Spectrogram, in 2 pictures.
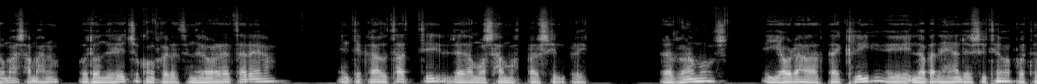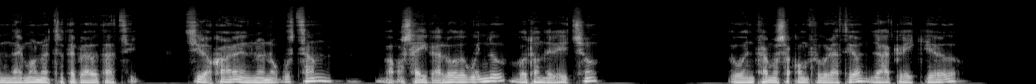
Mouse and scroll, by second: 1.3 click, 3.6 click, 4.5 click, 5.6 click, 6.6 click, 7.1 click, 8.2 click, 10.4 click, 15.0 right click, 16.4 right click, 19.0 click.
